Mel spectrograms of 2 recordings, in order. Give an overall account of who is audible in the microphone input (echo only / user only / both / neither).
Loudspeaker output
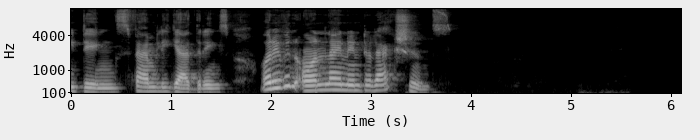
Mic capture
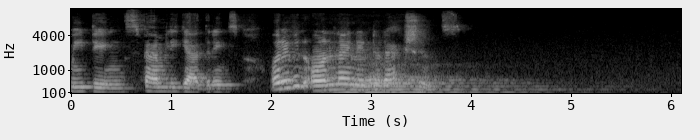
both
